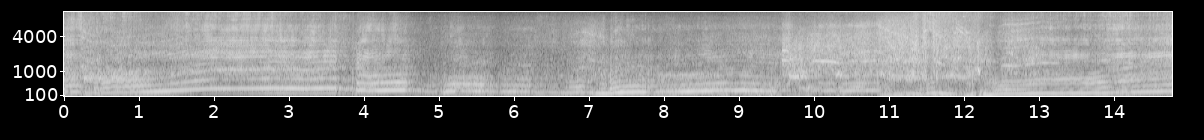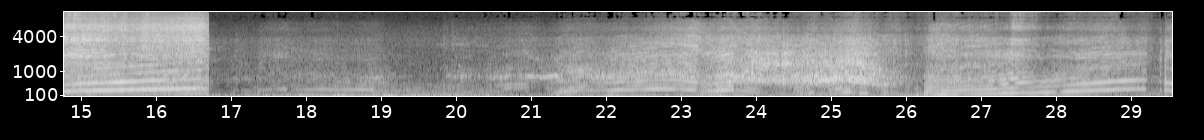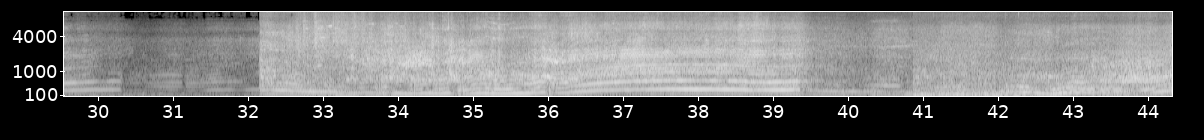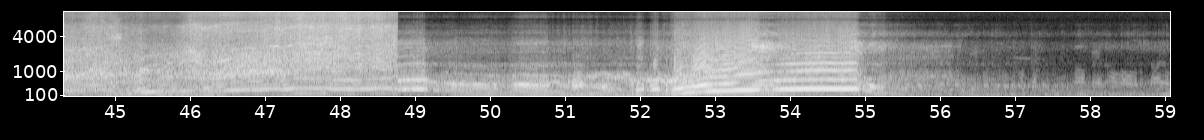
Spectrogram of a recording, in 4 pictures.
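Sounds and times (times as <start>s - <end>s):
car engine revving: 0.0s - 58.4s.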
